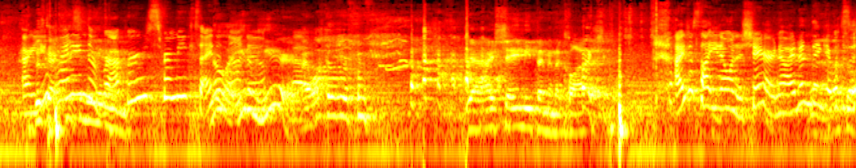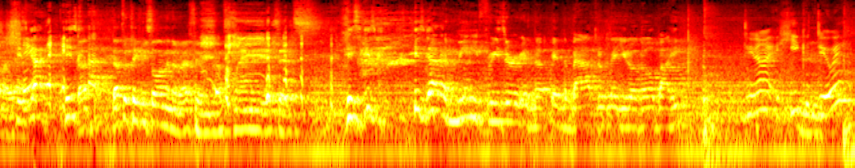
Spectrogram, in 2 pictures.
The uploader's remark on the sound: recorded in the one & only Spokeasy Public House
